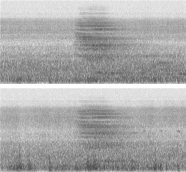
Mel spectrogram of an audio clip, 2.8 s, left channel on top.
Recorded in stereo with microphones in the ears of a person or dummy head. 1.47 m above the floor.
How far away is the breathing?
About 5 m.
